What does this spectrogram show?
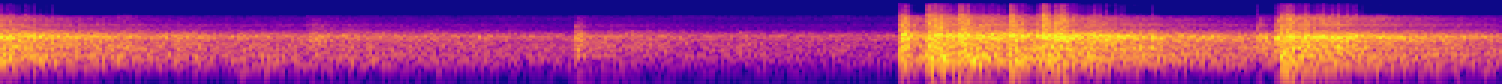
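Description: Aerial firework shells bursting in a display. A single sharp bang comes about two seconds in, then a loud cluster of rapid bangs at three seconds and another about a second later, each trailing off slowly.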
